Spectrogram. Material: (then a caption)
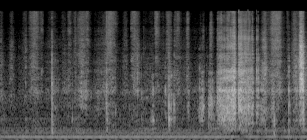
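Paperboard. A small, closed pink and black patterned Coastal bar soap box made of thin printed paperboard, with a bar of soap inside, is held in both hands and tapped and scratched with long painted fingernails, then pressed flat against a marble table, while metal rings on the fingers may click faintly. Soft, bright, dry scratches and light taps play over a steady low hum. The scratching swells into a louder, hissy scrape near the end and finishes with a sharp tap.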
